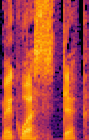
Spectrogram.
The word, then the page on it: megwasteg: Mi'gmaq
